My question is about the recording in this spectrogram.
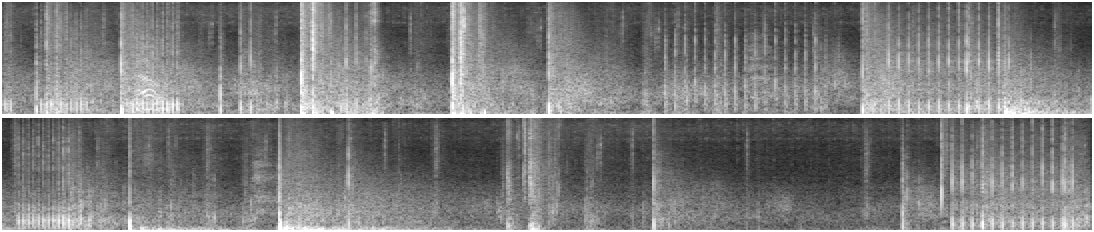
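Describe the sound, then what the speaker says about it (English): Gunfire in Hell Let Loose: rapid machine-gun bursts and sharp rifle shots crack at close and middle distance. Irregular volleys stop and start again over about twenty seconds. "Some guy's shooting me, I think"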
